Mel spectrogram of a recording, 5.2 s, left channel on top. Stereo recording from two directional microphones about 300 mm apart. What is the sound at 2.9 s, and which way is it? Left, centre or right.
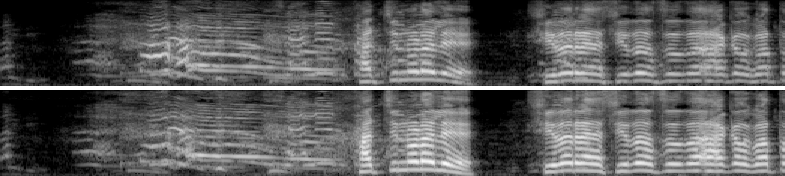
A man's voice, centre.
